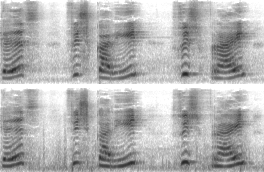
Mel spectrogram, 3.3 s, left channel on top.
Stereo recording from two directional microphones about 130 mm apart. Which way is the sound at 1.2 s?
40° right (ahead or behind).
